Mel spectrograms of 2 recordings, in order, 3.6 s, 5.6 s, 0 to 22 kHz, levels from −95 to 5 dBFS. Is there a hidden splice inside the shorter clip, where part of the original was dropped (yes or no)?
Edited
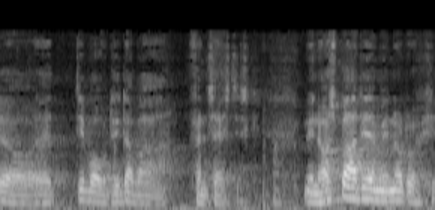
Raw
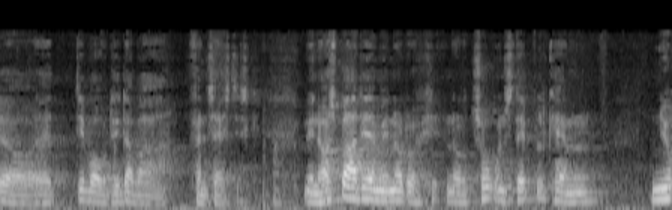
no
